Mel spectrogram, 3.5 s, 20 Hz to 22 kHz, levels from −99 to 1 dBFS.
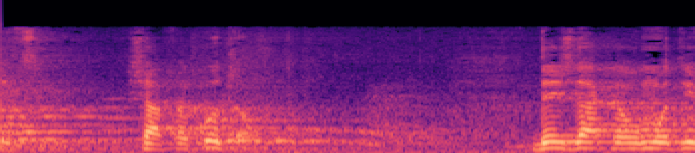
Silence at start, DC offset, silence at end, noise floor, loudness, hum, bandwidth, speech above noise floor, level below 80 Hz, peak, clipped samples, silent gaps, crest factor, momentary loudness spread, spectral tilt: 0 s; under 0.1%; 0 s; -39 dBFS; -19 LUFS; none; 11 kHz; 22 dB; -46 dBFS; -2 dBFS; under 0.1%; none; 18 dB; 22 LU; -6.5 dB/octave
